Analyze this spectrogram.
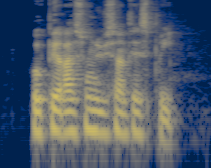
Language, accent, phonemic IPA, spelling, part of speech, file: French, France, /ɔ.pe.ʁa.sjɔ̃ dy sɛ̃.t‿ɛs.pʁi/, opération du Saint-Esprit, noun, LL-Q150 (fra)-opération du Saint-Esprit.wav
- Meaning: divine intervention, miracle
